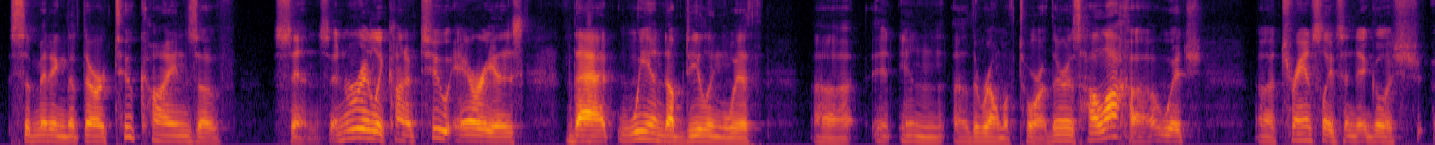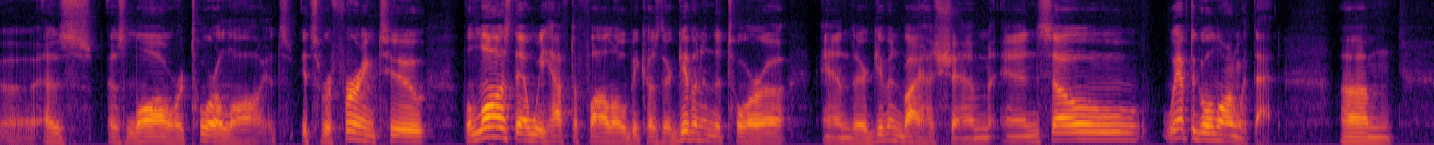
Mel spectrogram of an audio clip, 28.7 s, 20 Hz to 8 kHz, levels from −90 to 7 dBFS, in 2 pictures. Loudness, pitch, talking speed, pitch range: -24 LUFS, 115 Hz, 155 wpm, 100-145 Hz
